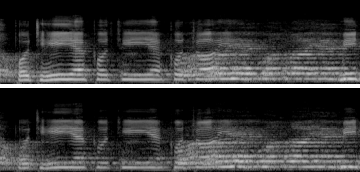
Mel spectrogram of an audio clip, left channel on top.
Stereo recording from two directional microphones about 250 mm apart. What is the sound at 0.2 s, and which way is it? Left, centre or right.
Mantra, centre.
